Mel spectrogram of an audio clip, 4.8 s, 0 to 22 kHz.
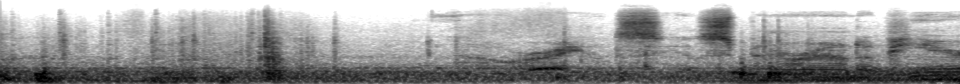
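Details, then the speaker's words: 2004 Kia Amanti test drive in snow, warm engine: over steady tyre and road rumble, dull clunks and creaks from the suspension as the car moves; suspension needs work. "like I said you can kind of hear that creaking and banging from the suspension sounds like it's going to need a little work"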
